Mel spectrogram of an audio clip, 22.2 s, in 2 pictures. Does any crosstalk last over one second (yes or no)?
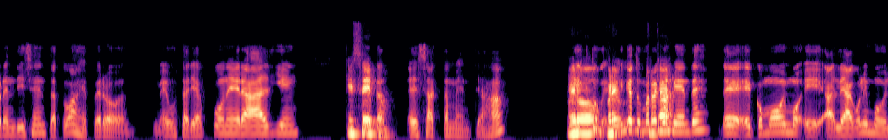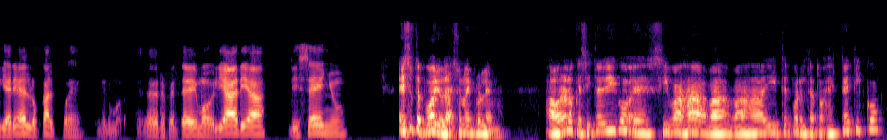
yes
